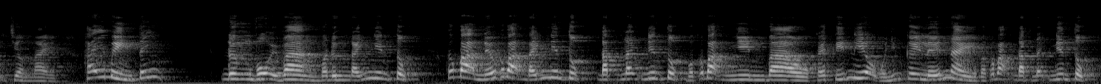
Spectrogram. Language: Vietnamese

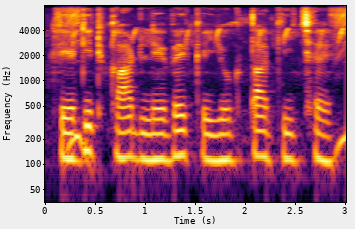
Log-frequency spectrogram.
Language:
Maithili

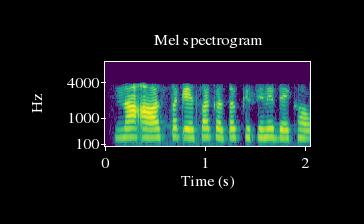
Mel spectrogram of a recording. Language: Hindi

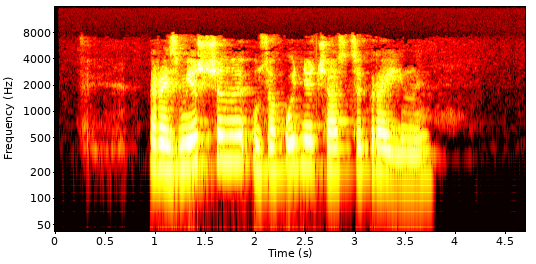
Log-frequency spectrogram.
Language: Belarusian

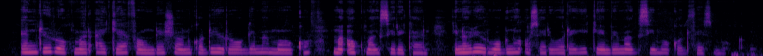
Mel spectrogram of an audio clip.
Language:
Luo (Kenya and Tanzania)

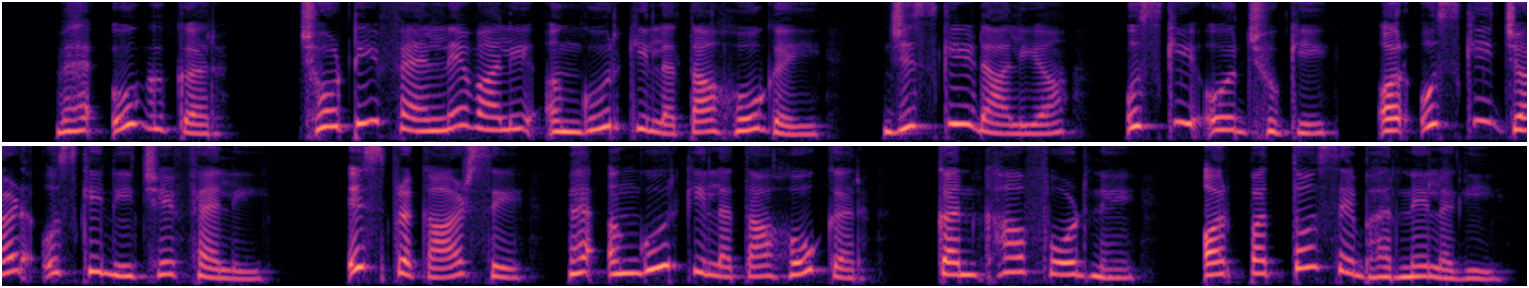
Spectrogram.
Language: Hindi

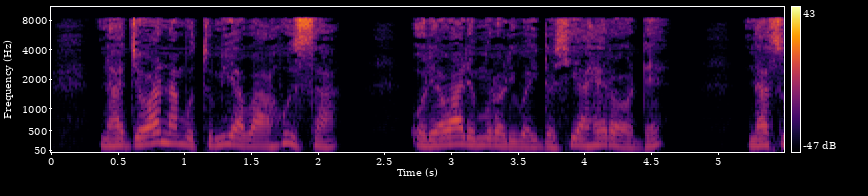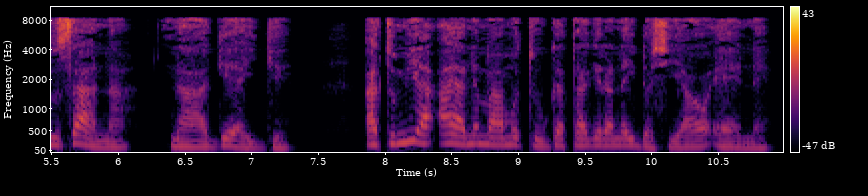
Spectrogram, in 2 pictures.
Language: Kikuyu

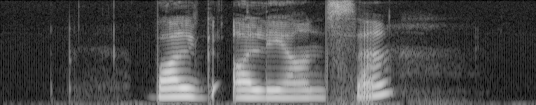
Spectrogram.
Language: Norwegian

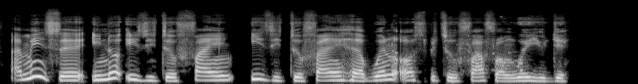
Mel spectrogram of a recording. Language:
Nigerian Pidgin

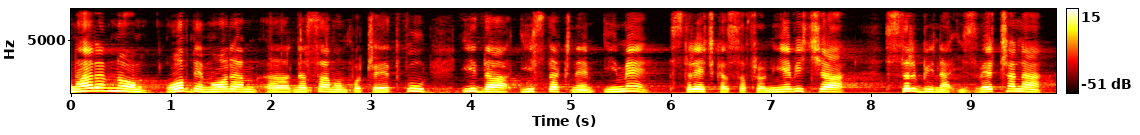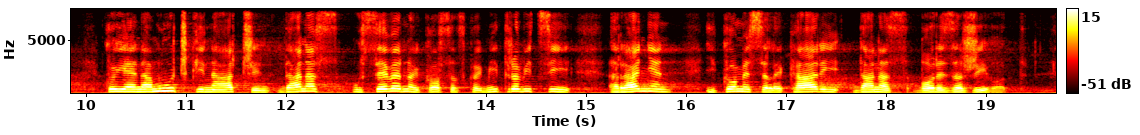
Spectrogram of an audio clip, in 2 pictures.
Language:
Serbian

